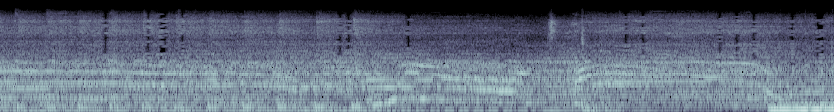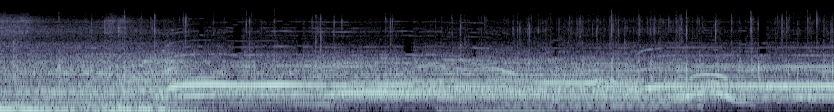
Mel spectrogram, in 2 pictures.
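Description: Live rock band of electric bass, two electric guitars and drums playing the loud close of a song, with pitches gliding up and down over a sustained bass. Near the end the low bass drops away while the crowd whoops and cheers.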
